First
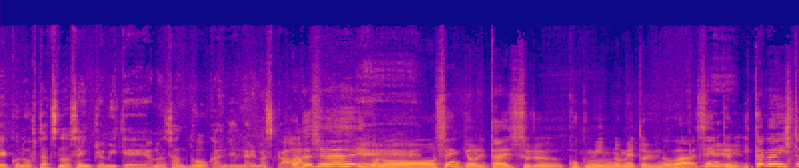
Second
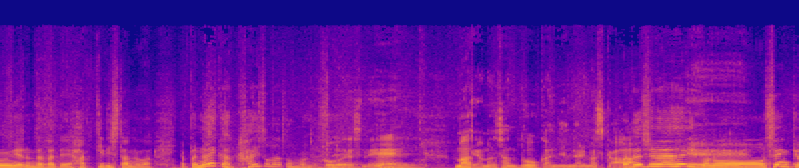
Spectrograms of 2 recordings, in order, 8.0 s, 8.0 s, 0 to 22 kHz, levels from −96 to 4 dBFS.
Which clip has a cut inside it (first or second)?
second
